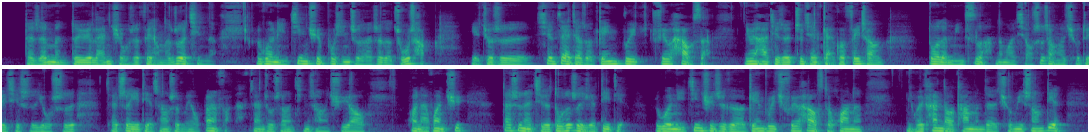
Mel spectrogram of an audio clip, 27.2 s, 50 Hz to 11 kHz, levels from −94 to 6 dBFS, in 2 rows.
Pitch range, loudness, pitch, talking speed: 105-125 Hz, -26 LUFS, 110 Hz, 350 characters per minute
